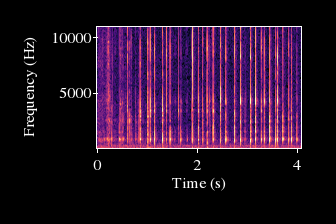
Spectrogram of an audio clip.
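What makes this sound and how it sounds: Long acrylic nails tap and scratch on an empty, soft green vinyl glasses case with a snap button as it is handled. About 26 quick, dry, bright clicks land in an uneven patter over a faint crinkly rustle. Each click dies almost instantly, with little low end.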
